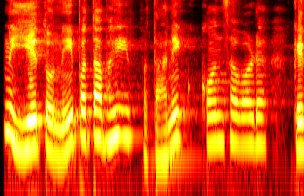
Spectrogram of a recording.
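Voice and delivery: ordinary talk, nothing marked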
